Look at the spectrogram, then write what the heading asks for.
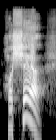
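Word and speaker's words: Hoshea: mudou para Josué mas a pronúncia correta de Oséias é hosa e quando Moisés mudou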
